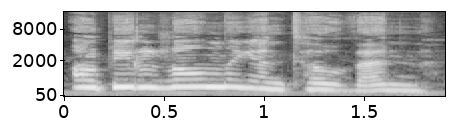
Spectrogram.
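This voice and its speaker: A woman's voice: sits high, animated, normal speed, dark tone, no echo. A woman voicing a cheerful, eager male frog in a storybook, coaxing and earnest. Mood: pleading.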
